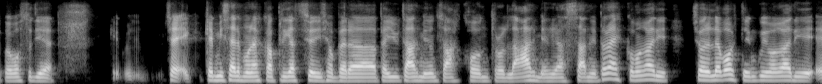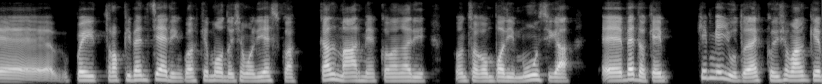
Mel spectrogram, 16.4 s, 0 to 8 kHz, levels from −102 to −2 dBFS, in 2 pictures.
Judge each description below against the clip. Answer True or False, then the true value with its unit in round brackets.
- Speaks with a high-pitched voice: False (140 Hz)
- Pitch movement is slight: True (2.3 semitones)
